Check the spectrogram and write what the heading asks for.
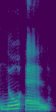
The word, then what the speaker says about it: Noël: our tréma in there, it's going to become Noël, Noël, or in this case, maïs, which is how we're going to pronounce that.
